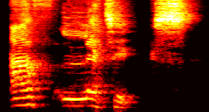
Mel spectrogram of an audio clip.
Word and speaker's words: athletics: También se pronuncia athletics. Athletics. So con la lengua entre los dientes.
